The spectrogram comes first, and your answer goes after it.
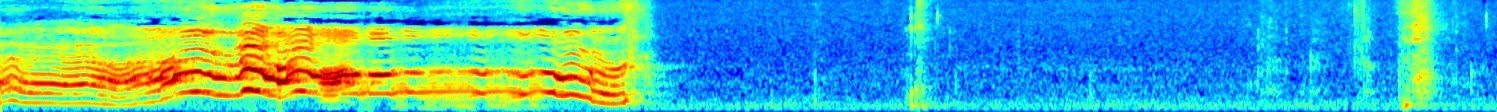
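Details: A female Boston Terrier barks and squeals, giving a long, wavering, yodel-like whine that rises, warbles and then breaks off.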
